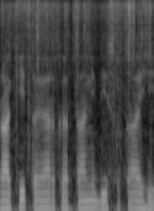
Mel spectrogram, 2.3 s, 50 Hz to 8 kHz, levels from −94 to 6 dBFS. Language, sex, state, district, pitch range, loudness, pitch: Marathi, male, Maharashtra, Aurangabad, 100-105 Hz, -36 LUFS, 105 Hz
